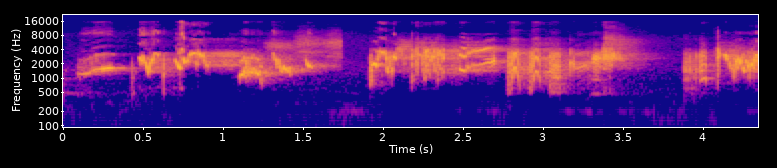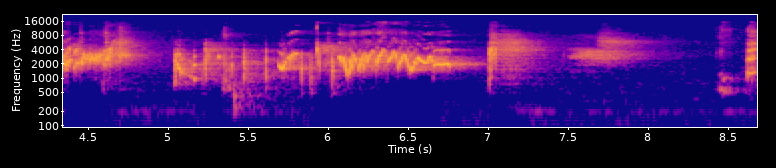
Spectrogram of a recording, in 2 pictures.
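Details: Mirror-singing male budgerigar, a pet: continuous chirpy warble of buzzy trills and rising whistles in several long phrases separated by brief pauses.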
